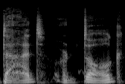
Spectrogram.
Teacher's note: in english when we say the word dad or dog your tongue actually goes behind your teeth and up towards the hard palate of your mouth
